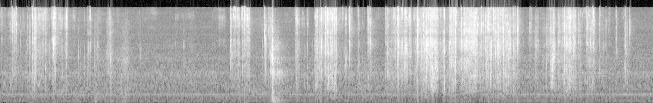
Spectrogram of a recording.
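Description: A football trading-card pack's wrapper being torn open and crinkled: a few light clicks at first, then from about three seconds in a long stretch of crackly tearing and crumpling, with one soft knock early in it.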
